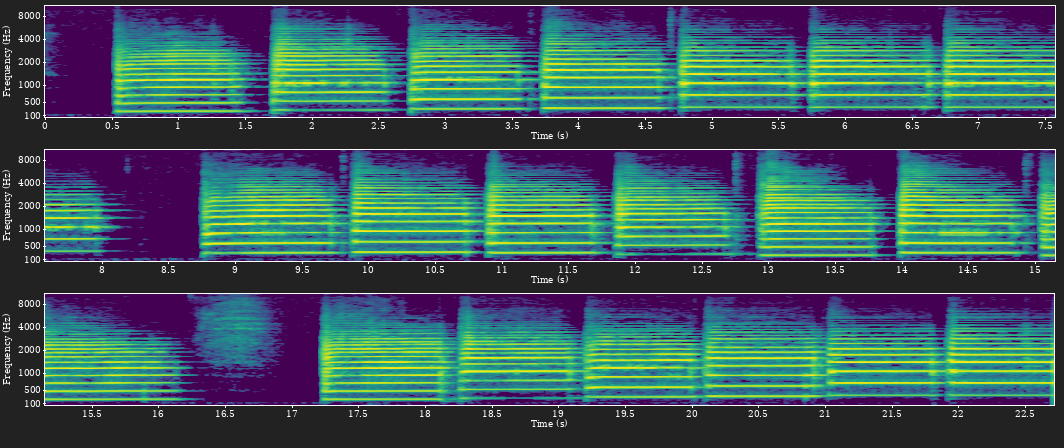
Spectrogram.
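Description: A trumpet plays a simple Essential Elements practice exercise of clear sustained notes in three short phrases, separated by brief pauses, with no other sound.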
